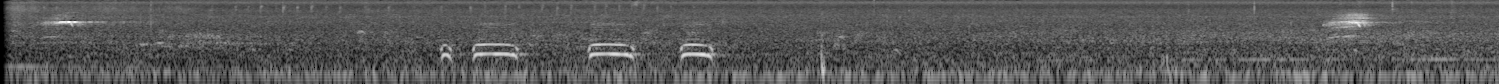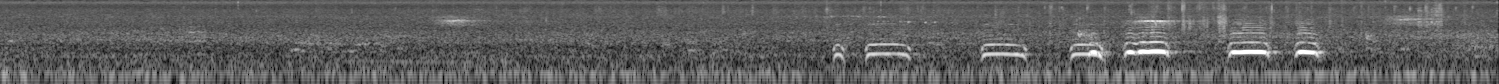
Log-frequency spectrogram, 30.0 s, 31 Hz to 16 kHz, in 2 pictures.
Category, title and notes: Soundscapes > Nature
Great horn owls and barn owl and Ruru, clear owls 08/15/2022
Great horn owls and barn owl and Ruru, clear owls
